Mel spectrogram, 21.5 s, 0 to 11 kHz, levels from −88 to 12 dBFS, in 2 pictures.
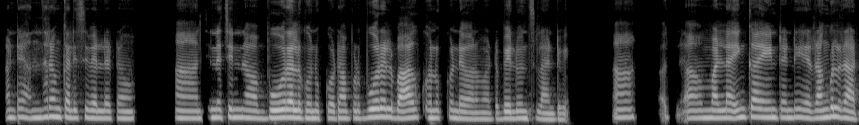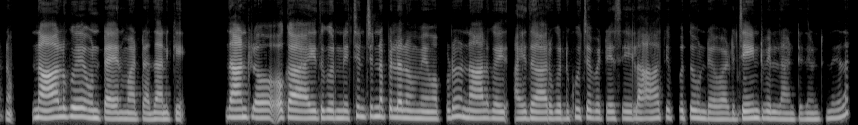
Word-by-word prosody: అంటే 210 +1 -1
అందరం 215 +4 +2
కలిసి 200 0 -1
వెళ్ళటం, 190 -1 -1 0.7
ఆహ్, 190 -1 0
చిన్న, 210 0 0
చిన్న 210 -1 +2 0.3
బూరలు 205 0 +6
కొనుక్కోవటం. 190 0 0
అప్పుడు 190 0 -4
బూరలు 220 0 +5
బాగా 200 +2 +4
కొనుక్కుండేవారు 190 -3 -1
మాట, 165 0 -6
బెలూన్స్ 185 +1 +1
లాంటివి. 160 -1 -2 0.6
ఆహ్, 215 +1 -2 0.7
ఆహ్, 195 0 -1
మళ్ళా 200 0 +3
ఇంకా 220 +1 +1 0.2
ఏంటండి, 210 0 +1 0.2
రంగుల 215 +4 +4
రాట్నం. 170 -4 -2 0.4
నాలుగే 225 +4 +4 0.2
ఉంటాయనమాట 175 -3 0 0.2
దానికి. 165 0 -2 0.6
దాంట్లో 215 -1 +3 0.3
ఒక 205 - -8 0.3
ఐదుగురిని 195 0 0
చిన్న, 240 -2 0
చిన్న 240 -1 +1
పిల్లలం 205 -3 +1
మేవప్పుడు. 180 +4 -2 0.2
నాలుగై 190 -1 0 0.3
ఐదారుగురుని 180 0 -1
కూర్చోబెట్టేసి 185 -3 -4
ఇలా 180 -1 -3 0.3
తిప్పుతూ 200 0 -5
ఉండేవాడు. 170 -2 -3
జెయింట్ 190 +1 +2
వీల్ 175 -1 -1
లాంటిది 165 0 -5
ఉంటుంది 175 +3 -7
గదా! 260 +8 -4
195 Hz, 125 wpm, -22 LUFS, 180-210 Hz, 0.7 s, బూరలు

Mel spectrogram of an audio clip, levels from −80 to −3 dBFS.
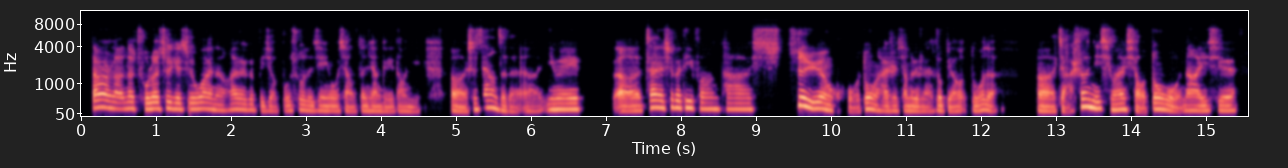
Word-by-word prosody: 当 190 +2 +7
然 195 -2 +5
了， 160 -2 +2
那 170 +1 0
除 155 -1 -1
了 165 +1 +5
这 170 +2 0
个 155 -1 +1
之 155 +1 -1
外 160 0 +1
呢， 130 -3 -5
还 145 +3 -2
有 150 -1 -1
一 - - -4
个 140 0 -5
比 115 -3 -8
较 110 -1 -6
不 115 +3 -7
错 130 +3 -5
的 120 -2 -4
建 120 0 -4
议， - - -2
我 115 -1 -3
想 110 -2 -3
分 115 +2 -4
享 110 -1 -3
给 105 0 -7
到 110 +1 -7
你。 100 0 -10 0.4
呃， 105 -4 0
是 150 +10 0
这 150 - -2
样 190 -2 +2
子 120 -6 -1
的， 100 -2 -7
啊， - - -5 0.3
因 145 +1 0
为， 150 0 +2 0.4
呃， 115 +1 +3
在 190 +6 +4
这 180 +3 +1
个 185 -1 +3
地 185 0 +2
方 155 -2 -3
它 150 0 -4
相 475 - -3
志 245 -3 +6
愿 165 -6 +4
活 100 -5 -8
动 150 +2 +2
还 115 -2 -2
是 115 0 -4
相 115 0 -3
对 115 - -1
于 - - 0
来 105 -1 -7
说 120 +1 0
比 115 - -5
较 110 +2 -3
多 120 +3 -3
的。 120 -1 -2 0.5
呃， 110 -2 +2
假 - - 0
设 215 0 +4
你 185 -5 +5
喜 170 -4 0
欢 145 +2 +3
小 145 - 0
动 155 -2 +2
物， 115 -5 0
那 125 -1 +1
一 120 +1 -2
些， 120 0 -1
135 Hz, 280 characters per minute, -21 LUFS, 115-155 Hz, 0.5 s, 当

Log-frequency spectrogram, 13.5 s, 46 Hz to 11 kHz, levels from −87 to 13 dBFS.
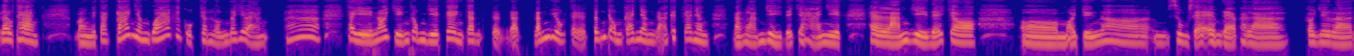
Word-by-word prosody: leo 225 -1 +4
thang, 215 -5 +2 0.4
mà 170 - -1
người 160 - 0
ta 210 +4 -3
cá 280 +8 +3
nhân 295 -10 +2
hóa 245 +9 +4
cái 315 - -6
cuộc 185 - -7
tranh 210 -3 -4
luận 160 +1 -4
đó 225 - -2
với 250 - +2
bạn, 160 -7 -3 0.2
á, 285 +4 -1 0.3
thay 235 - +4
vì 190 -3 +6
nói 255 +8 +2
chuyện 195 -4 +1
công 240 -3 -2
việc 190 -1 +5
cái 260 -2 +4
người 200 - -4
ta 210 +1 +1 0.2
đ - - -3
đ - - +2 0.2
đánh - - +2
vô 245 - +3
cái - - -4
tấn 240 +5 0
công 230 -10 -2
cá 210 - -2
nhân, 220 -4 -1
đả - - -3
kích 275 - -4
cá 240 - -3
nhân, 210 -5 -1 0.3
bạn 160 +3 -1
làm 165 +3 -3
gì 205 -7 +2
để - - -1
cho 200 - -3
hạ 190 -6 -3
nhiệt? 165 -2 +2 0.3
Hay 200 - +4
là - - +4
làm 155 +7 +5
gì 190 -7 +5
để 155 +5 +1
cho, 180 -4 +4 0.4
ờ, 155 -3 +2
mọi 155 +2 +1
chuyện 150 +1 +1
nó, 185 -4 -2 0.2
ừm, 165 0 -7
suôn 180 +3 -2
sẻ, - - +1
êm 195 -3 +2
đẹp 155 -5 +2
hay 190 - -3
là 145 -2 0 0.2
coi 180 - -1
như 180 -1 -1
là 150 -2 0
190 Hz, 290 wpm, -27 LUFS, 165-225 Hz, 0.4 s, vì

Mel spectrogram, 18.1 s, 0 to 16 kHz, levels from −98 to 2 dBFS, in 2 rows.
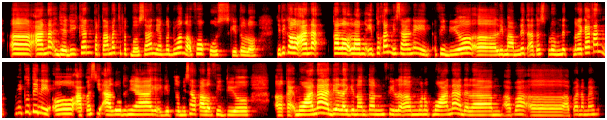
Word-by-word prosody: eee, 310 -1 +6 0.2
anak 355 +4 +1
jadi 270 +1 0
kan, 370 +1 0
pertama 290 +4 -3
cepet 300 -3 -8
bosan, 275 +8 -3
yang 275 0 -6
kedua 300 +6 -1
nggak - - -2
fokus, 250 -5 -3
gitu 225 +2 -4
loh. 200 0 -2 0.3
Jadi, 295 +5 -5
kalau 355 -2 +8
anak 320 +2 +6 0.2
kalau 330 -1 +6
long 315 0 +4
itu 300 +3 -6
kan, 400 +1 +1
misal 310 -1 -1
nih 275 -6 -5
video, 280 +3 +1 0.2
eee, 240 0 +1
5 260 -1 -1
menit 320 +4 -4
atau 265 +2 -3
10 280 -1 -4
menit, 290 0 -4
mereka 310 +5 +1
kan 450 0 +1 0.3
ngikutin 420 +4 -6
nih, 295 -3 0
"Oh, 305 +2 +3
apa 230 +4 0
sih 295 0 -7
alurnya," 260 +1 +2
kayak 215 -5 -6
gitu. 240 +1 -8
Misal 260 +5 -3
kalau 240 -2 +2
video, 235 0 -3 0.4
eee, 220 0 -3
kayak 230 - -3
Moana, 275 +7 +6
dia 290 +1 +2
lagi 265 0 +1
nonton 265 +1 -4
film 260 -1 -2
mono 270 -1 -6
Moana 270 +4 +1
dalam 235 -1 0
apa, 225 +5 -6 0.2
eee, 215 0 -5
apa 260 - -13
namanya, 260 +2 -9
270 Hz, 185 wpm, -21 LUFS, 245-305 Hz, 0.4 s, kalau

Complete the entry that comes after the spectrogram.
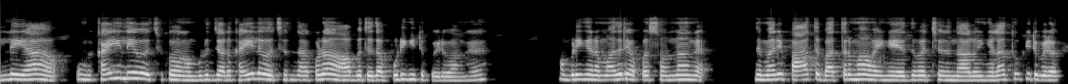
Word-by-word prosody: இல்லையா 225 +1 +3 0.5
உங்க 225 - -1
கையிலயே 280 +3 +2
வச்சுக்கோங்க. 225 -4 0
முடிஞ்சாலும் 210 0 -1
கையில 250 +4 +2
வச்சிருந்தா 215 -1 -3
கூட 235 +2 +4 0.2
ஆபத்து 205 0 0
தான் 200 - -3
புடுங்கிட்டு 230 0 0
போயிடுவாங்க. 185 0 -4 0.9
அப்படிங்கிற 225 -1 +1
மாதிரி 235 +3 +3
அப்ப 210 -1 -2
சொன்னாங்க. 215 +1 +1 0.6
இந்த 230 - 0
மாரி 230 +3 +3
பார்த்து 225 +3 0
பத்திரமா 230 +3 +1
வைங்க 205 -1 +1
எது 210 - -4
வச்சிருந்தாலும் 200 -1 0
இங்கல்லாம் 210 +3 -1
தூக்கிட்டு 250 -1 -2
போயிட 200 -1 +3
220 Hz, 145 wpm, -13 LUFS, 205-230 Hz, 0.9 s, கூட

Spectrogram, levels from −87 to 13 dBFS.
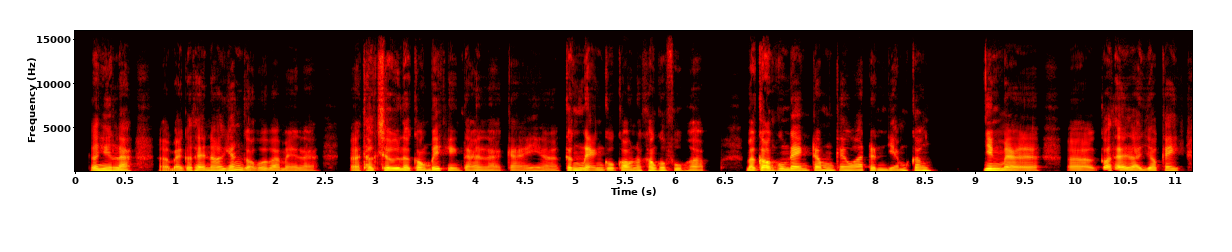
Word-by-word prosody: Có - - +3
nghĩa 175 -3 +3
là, 125 -10 +2 0.2
à, - - -5
bạn 100 - -2
có 155 - -1
thể 140 -2 +1
nói 180 +4 0
ngắn 195 +5 +1
gọi - - -2
với 135 +4 -2
ba 140 -2 -2
mẹ 100 -4 -6
là, 100 -1 -8 0.3
à, - - -2
"Thật 110 0 -1
sự 105 -2 +5
là 115 0 +3
con 130 +4 0
biết 180 +3 +3
hiện 110 -3 -2
tại 105 -1 -3
là 105 -3 -6
cái, 135 +7 -6
a, 140 -6 -8
cân 160 -1 +2
nặng 115 -3 +1
của 145 - 0
con 140 0 +1
nó 150 - -2
không 155 0 +2
có 160 - +2
phù 110 -9 -4
hợp 100 -1 -4 0.4
và 125 - +4
con 175 +4 +6
cũng 200 +2 +1
đang 190 -3 +4
trong 180 -1 +1
cái 190 +3 -2
quá 195 +1 0
trình 105 -5 -1
giảm 135 +10 -3
cân, 160 0 0 0.6
nhưng 185 0 +7
mà, 105 -7 +1 0.3
ờ, 105 -1 -3
có 185 - +2
thể 135 -4 +3
là 150 -4 +2
do 140 +7 0
cái 190 +5 -3
140 Hz, 280 wpm, -23 LUFS, 110-170 Hz, 0.6 s, nhưng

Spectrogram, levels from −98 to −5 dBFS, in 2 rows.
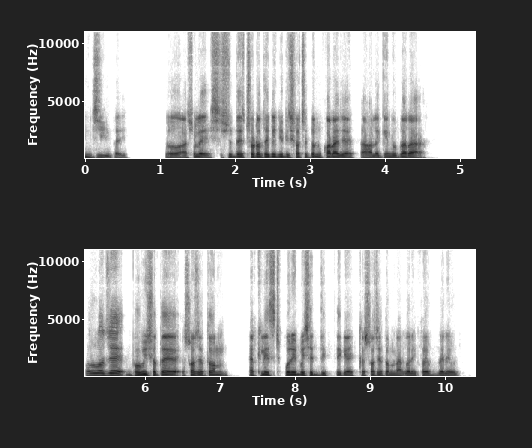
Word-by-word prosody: জি 115 - -5 0.2
ভাই। 110 - -7 0.6
তো - - -9 0.2
আসলে 120 +2 -1 0.2
শিশুদের 125 +2 -1
ছোট 135 - +2
থেকে 135 0 +3
যদি 130 0 0
সচেতন 130 0 -1
করা 125 -1 +6
যায় 125 0 +1
তাহলে 115 +1 -1
কিন্তু 120 -1 -1
তারা 120 -1 +4 0.8
বলব 175 +2 +1 0.2
যে 180 - +6 0.3
ভবিষ্যতে 140 +1 +4 0.3
সচেতন 130 0 +2 0.5
at 125 - -4
least 135 -3 +1
পরিবেশের 135 -3 +4
দিক 115 - -2
থেকে 125 -1 -2
একটা 120 +1 -10
সচেতন 120 -1 -2
নাগরিক 115 -1 -2
হয়ে 120 -2 +2
বেড়ে 115 -1 0
উঠবে। 100 - -16
125 Hz, 165 wpm, -24 LUFS, 120-135 Hz, 0.8 s, করা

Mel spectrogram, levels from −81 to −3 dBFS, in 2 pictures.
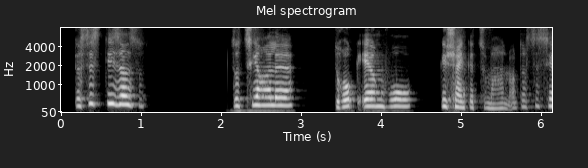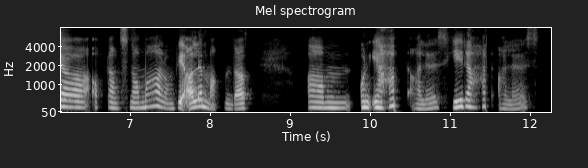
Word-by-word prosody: das 250 +3 -3
ist 330 -1 -1
dieser 310 -2 +8
s 290 -3 -4 1.1
soziale 270 +1 +4 0.5
Druck, 230 +3 +2
irgendwo 235 0 +3 0.3
Geschenke 215 -4 +2
zu 195 -2 -11
machen. 170 -3 -8
Und 190 - -14
das 220 +2 -12
ist 245 +1 -9
ja 215 -4 0
auch - - -13
ganz 185 -1 -8
normal 210 +4 -4
und 170 -1 -13
wir - - +3
alle 230 +5 +2
machen 180 -5 -8
das. 165 +2 -2 0.8
Ähm, 190 -2 -5
und 205 -1 -1
ihr 200 +2 0
habt 255 0 -3
alles, 170 +4 -11
jeder 220 +1 -1
hat 240 0 -11
alles. 155 -1 -16
220 Hz, 145 wpm, -24 LUFS, 190-245 Hz, 1.1 s, dieser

